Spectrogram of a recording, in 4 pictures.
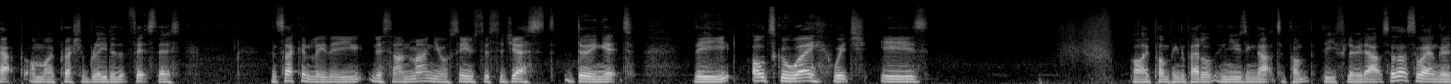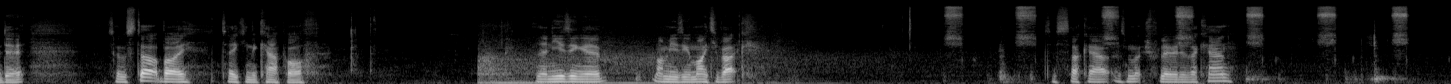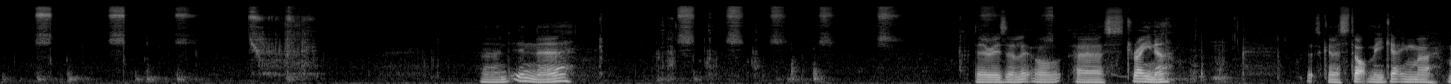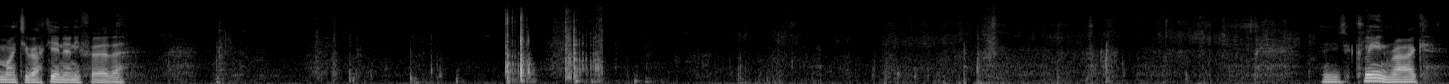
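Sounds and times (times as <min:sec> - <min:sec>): hand vacuum pump hissing: 0:24.0 - 0:25.7, 0:26.3 - 0:28.6, 0:29.4 - 0:31.7, 0:35.8 - 0:38.1
man's voice: 0:25.4 - 0:26.8, 0:38.8 - 0:39.7.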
